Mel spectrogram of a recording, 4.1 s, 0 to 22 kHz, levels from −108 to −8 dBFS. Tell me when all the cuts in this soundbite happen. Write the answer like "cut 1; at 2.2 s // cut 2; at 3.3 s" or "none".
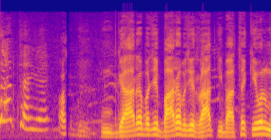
cut 1; at 1.0 s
